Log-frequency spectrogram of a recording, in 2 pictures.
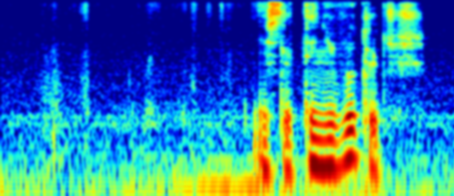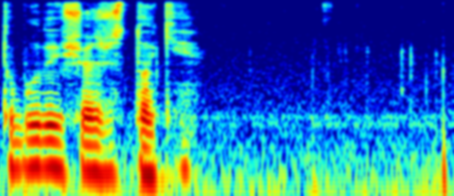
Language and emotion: Russian, angry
